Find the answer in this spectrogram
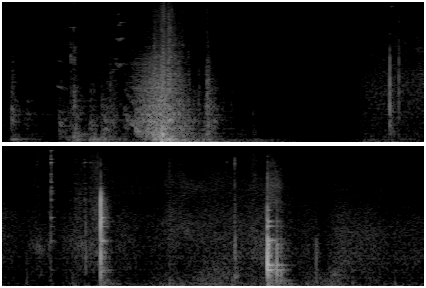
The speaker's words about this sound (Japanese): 扉のロックは今解除したので、中へどうぞ。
